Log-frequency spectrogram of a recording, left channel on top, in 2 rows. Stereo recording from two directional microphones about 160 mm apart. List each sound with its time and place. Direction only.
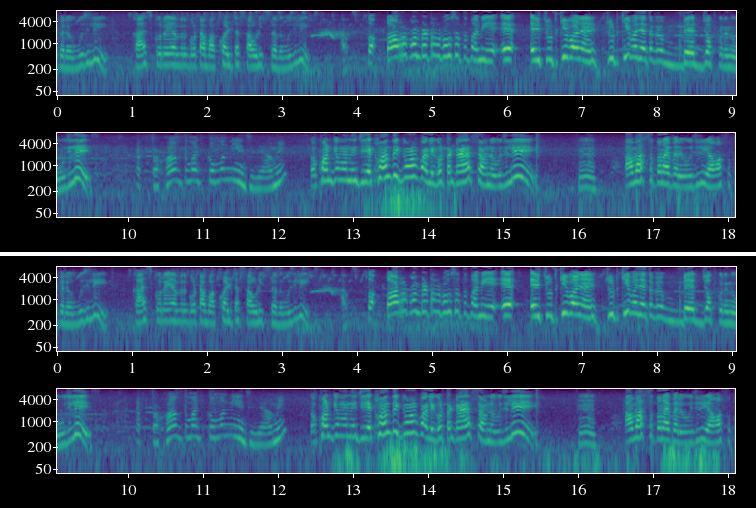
0.0 s speech: 35° right (ahead or behind)
3.1 s speech: 10° right (ahead or behind)
3.8 s speech: 35° right (ahead or behind)
10.3 s speech: 15° right (ahead or behind)
12.4 s speech: 40° right (ahead or behind)
16.6 s speech: 40° right (ahead or behind)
